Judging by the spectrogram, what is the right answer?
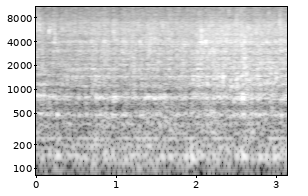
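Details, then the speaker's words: Maytag washing machine forced into service-mode component activation, drain started with the power button: water gurgling and rushing out under a soft steady pump hum, no grinding or rattle; draining normally. "Alright, so when you're ready to dump all the water out, then you can just hit the power button."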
